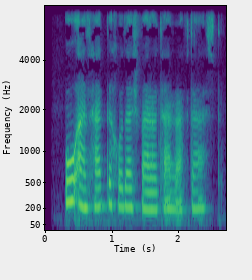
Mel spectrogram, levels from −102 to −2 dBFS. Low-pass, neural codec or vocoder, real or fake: 7.2 kHz; none; real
